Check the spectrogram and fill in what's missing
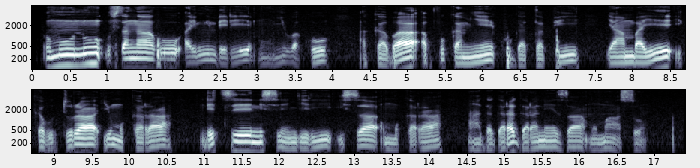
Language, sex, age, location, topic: Kinyarwanda, male, 25-35, Kigali, health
